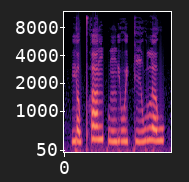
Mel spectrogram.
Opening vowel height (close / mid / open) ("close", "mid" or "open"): open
